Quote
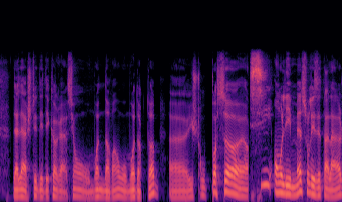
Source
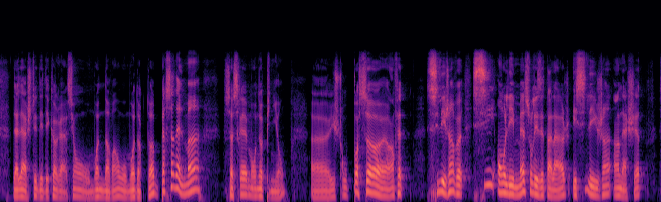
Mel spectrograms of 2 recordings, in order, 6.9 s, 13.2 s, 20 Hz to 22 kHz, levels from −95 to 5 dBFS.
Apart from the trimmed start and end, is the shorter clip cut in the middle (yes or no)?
yes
